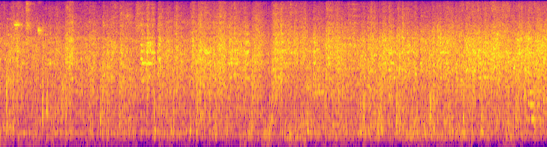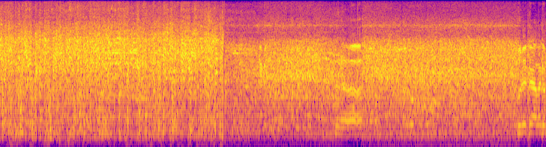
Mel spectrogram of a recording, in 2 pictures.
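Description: Kurigram Express train from Joypurhat toward Dhaka rolling along the rails, a loud continuous rumble and rattle of carriages with rhythmic wheel clatter heard from inside, easing toward a station stop near the end.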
